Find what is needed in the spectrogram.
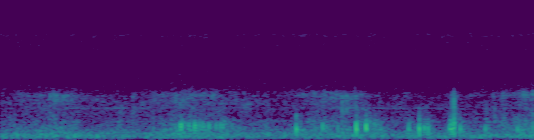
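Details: Real recording of a woman's own stomach, which she says sometimes gets loud, made for a roleplay: low gurgling, bubbling rumbles in short irregular bursts over quiet background; ordinary stomach growling (borborygmi).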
